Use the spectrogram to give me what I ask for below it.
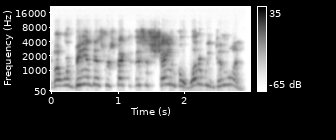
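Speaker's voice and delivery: high, complaining, trailing off; the nephew feeling disrespected; whiny aggrieved Tybalt. Retold or imitated. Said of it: "He's like".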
